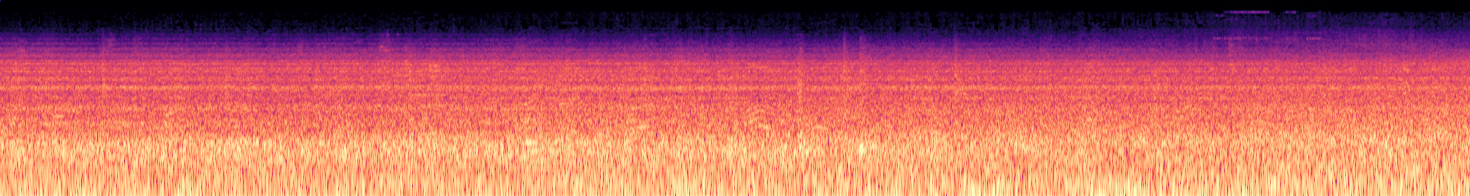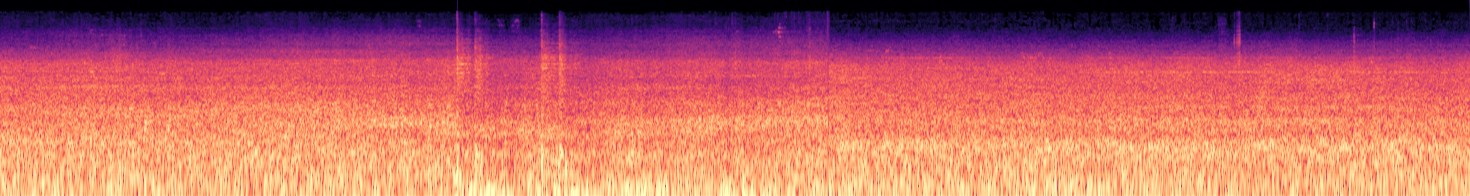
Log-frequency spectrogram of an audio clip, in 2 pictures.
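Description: Freight train's hopper wagons rolling across a rail viaduct: a steady rumble of wheels with clicking over the rail joints. A few sharp knocks come around two-thirds of the way in.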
